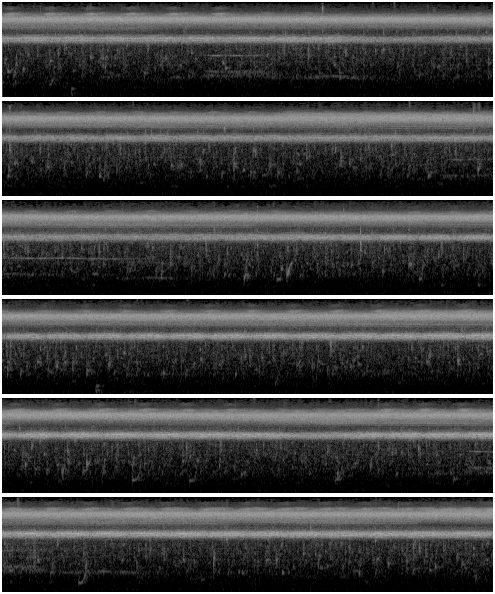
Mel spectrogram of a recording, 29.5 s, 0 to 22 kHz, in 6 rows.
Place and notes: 種瓜坑溪, 成功里 Puli Township - early morning
Insects sounds, Cicadas cry, Sound of water, Chicken sounds
Zoom H2n Spatial audio
Nantou County, Taiwan, 13 July 2016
